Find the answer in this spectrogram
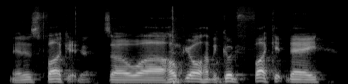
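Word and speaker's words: fakit: Also, turkey in Choctaw, if you don't know, is spelled F-U-K-I-T, and it sounds just like that. It is fuck it.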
